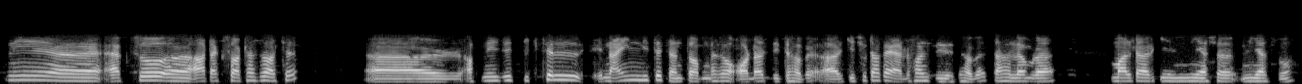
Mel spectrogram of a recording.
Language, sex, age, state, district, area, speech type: Bengali, male, 18-30, West Bengal, Murshidabad, urban, conversation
